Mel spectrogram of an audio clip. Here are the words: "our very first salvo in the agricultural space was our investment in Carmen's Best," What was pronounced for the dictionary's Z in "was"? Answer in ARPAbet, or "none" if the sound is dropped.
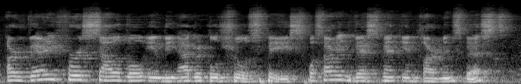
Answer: S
